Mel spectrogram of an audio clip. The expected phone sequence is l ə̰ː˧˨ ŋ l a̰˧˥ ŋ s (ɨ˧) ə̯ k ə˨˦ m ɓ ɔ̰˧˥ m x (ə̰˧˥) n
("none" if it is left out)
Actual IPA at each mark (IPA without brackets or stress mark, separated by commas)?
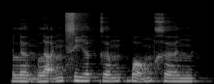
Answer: i˧, ə˧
